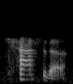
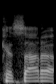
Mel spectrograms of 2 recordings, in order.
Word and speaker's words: Cassada: just wanted to say thank you Josh uh cassida right that's right that's the right pronunciation and no you've got it I get Casada a lot which actually sounds cooler and there's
